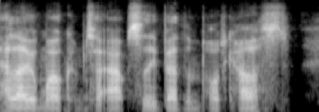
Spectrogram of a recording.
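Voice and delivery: slightly downbeat, flat, low-energy monotone drone. Podcast host opening the show, slightly monotone and downbeaten. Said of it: "Got a slightly monotone, downbeaten version of [name] today".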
